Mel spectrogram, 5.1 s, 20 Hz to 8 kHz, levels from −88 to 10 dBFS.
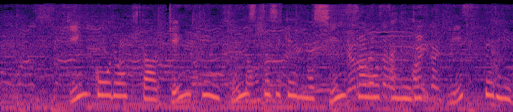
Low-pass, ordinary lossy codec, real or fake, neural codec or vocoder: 7.2 kHz; AAC, 32 kbps; real; none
